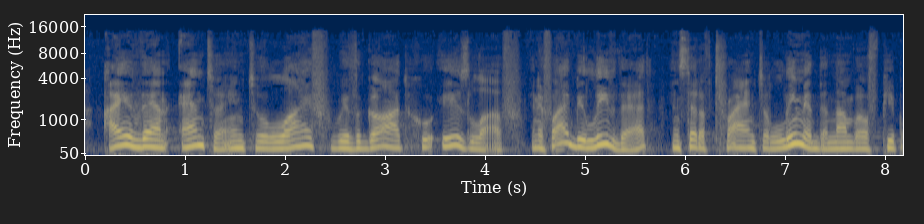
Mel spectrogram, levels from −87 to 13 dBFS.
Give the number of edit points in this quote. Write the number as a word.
two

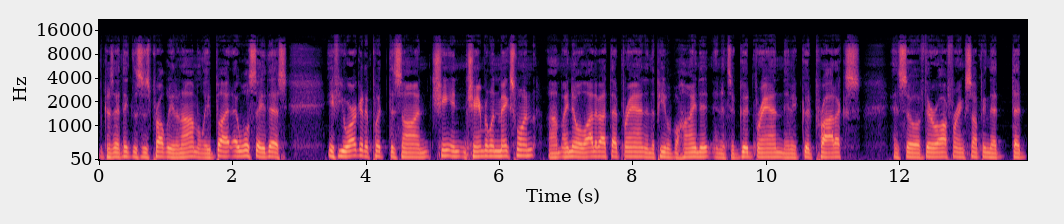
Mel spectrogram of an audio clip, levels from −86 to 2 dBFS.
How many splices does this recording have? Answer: one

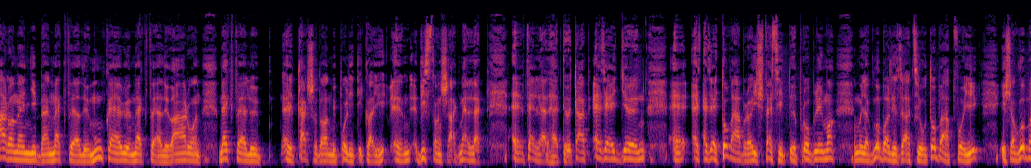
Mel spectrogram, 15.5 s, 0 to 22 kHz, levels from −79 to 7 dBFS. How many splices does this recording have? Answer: two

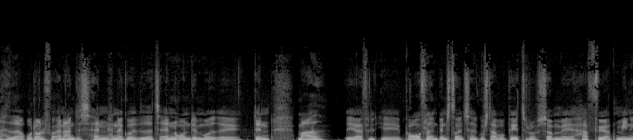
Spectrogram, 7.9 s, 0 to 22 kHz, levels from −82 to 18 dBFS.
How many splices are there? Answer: one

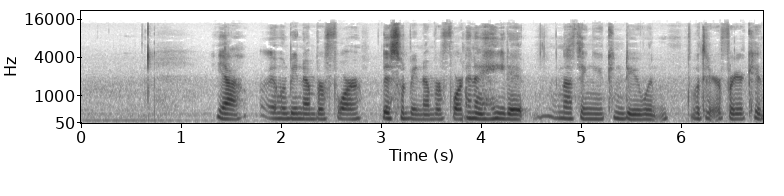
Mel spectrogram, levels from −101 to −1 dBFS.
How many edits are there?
one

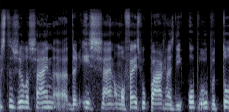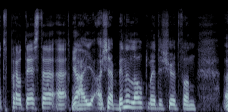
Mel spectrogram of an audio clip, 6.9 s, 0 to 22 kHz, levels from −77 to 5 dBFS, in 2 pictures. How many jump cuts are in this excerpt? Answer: one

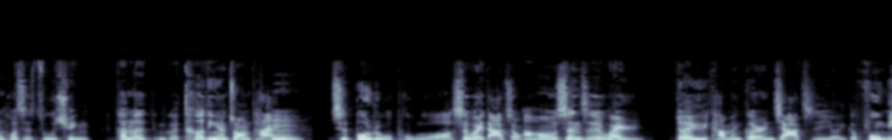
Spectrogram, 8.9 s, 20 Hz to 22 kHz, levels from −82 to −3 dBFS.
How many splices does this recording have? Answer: one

